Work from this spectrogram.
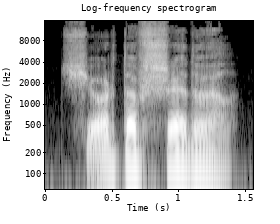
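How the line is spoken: Gentle, without anger. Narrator (Russian): повторил он, но уже мягко, без гнева

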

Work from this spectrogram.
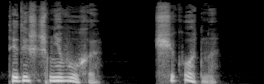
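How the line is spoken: Whisper. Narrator (Russian): прошептала она

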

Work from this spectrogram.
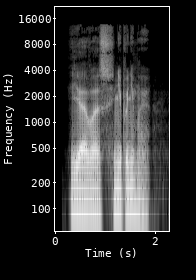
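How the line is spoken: Hesitant. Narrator (Russian): неуверенно начал герцог

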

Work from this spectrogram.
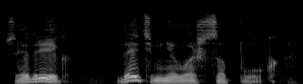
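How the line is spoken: Quiet request. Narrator (Russian): тихо попросил я

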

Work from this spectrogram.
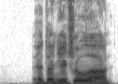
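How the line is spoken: Grumbling. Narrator (Russian): проворчал Изгримнур

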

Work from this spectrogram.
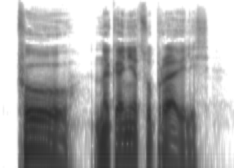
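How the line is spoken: Dull blurt. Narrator (Russian): глухо брякнул Исподон

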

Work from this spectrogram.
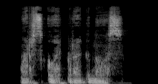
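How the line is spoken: Muffled whisper. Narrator (Russian): Оскар прикрыл трубку рукой и прошептал

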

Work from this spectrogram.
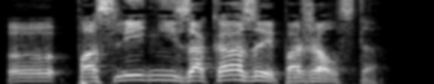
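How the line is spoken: Nervous cough, loud announcement. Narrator (Russian): Бармен нервно кашлянул и громко произнес

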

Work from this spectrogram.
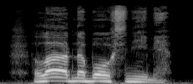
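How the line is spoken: Tired snap at himself. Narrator (Russian): устало огрызнулся он на самого себя

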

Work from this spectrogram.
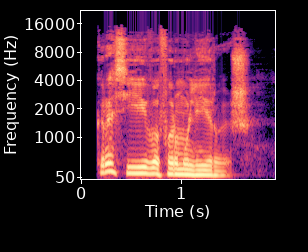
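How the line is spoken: Sighing. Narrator (Russian): вздохнул я

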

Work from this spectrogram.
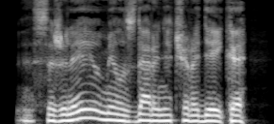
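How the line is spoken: Through gritted teeth. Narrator (Russian): процедил Сенешаль Гутлов

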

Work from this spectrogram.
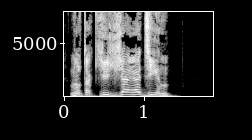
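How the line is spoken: Furious shout. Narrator (Russian): крикнула разъяренная не на шутку Мильва

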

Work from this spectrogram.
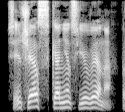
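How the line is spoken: Grumbling. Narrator (Russian): проворчал он

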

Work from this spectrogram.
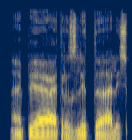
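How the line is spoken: Grumbling. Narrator (Russian): проворчал Робертс

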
